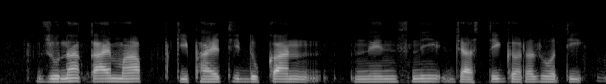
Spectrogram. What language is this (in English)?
Marathi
